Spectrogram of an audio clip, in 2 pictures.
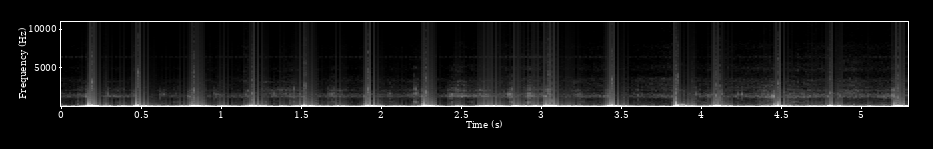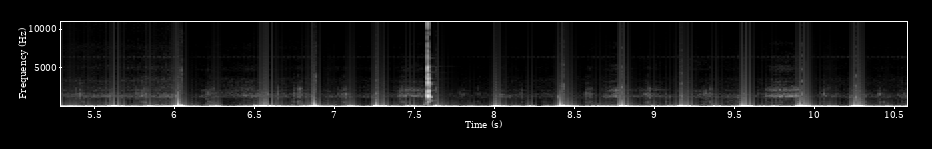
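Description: A trail runner's footfalls on a dirt and stony path, dull low thuds in an even rhythm of about three steps a second. One brief sharp tick a little past seven seconds in.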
